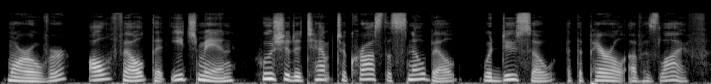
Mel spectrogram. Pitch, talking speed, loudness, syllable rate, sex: 185 Hz, 195 wpm, -18 LUFS, 4.4 syllables/s, female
